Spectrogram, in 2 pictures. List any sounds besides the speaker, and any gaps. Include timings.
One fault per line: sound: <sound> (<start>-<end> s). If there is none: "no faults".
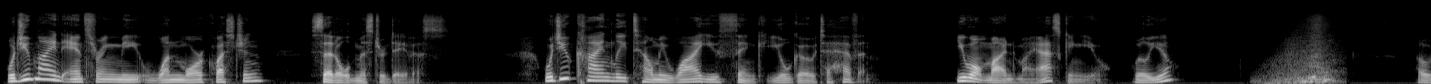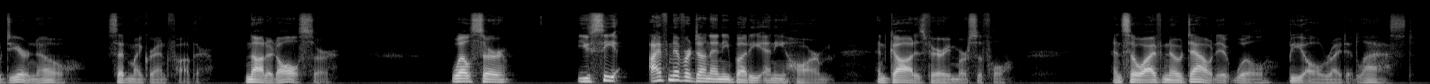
sound: whoosh (12.5-13.5 s)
